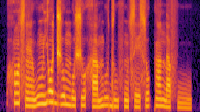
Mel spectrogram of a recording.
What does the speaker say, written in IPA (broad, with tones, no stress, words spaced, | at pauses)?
hɔ̃˧ sɛ̃˨ wũ˧jɔ˦ d͡ʒo˦mo˧ʃo˧ ha˨mu˧du˨ fũ˨se˨so˨˦ kã˧na˨ fu˨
